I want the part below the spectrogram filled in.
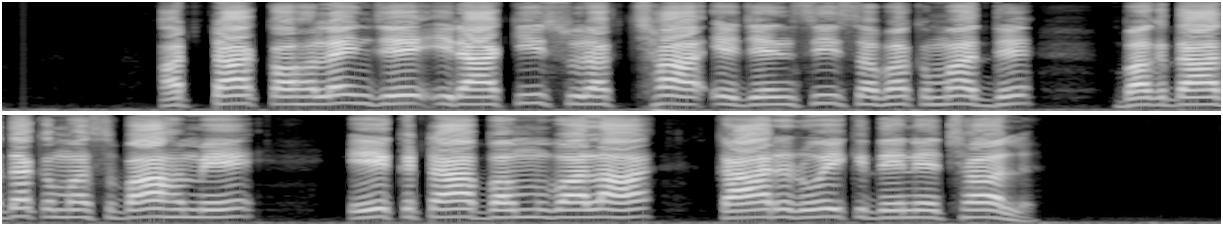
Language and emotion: Maithili, neutral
